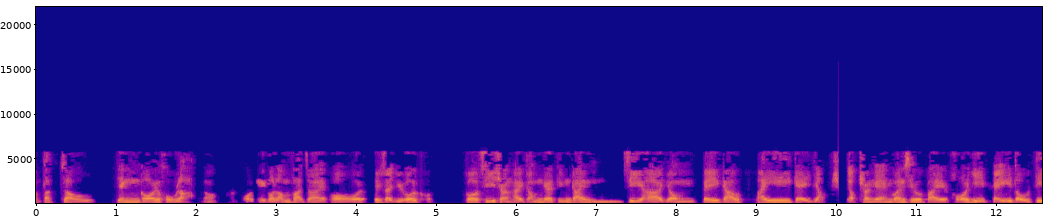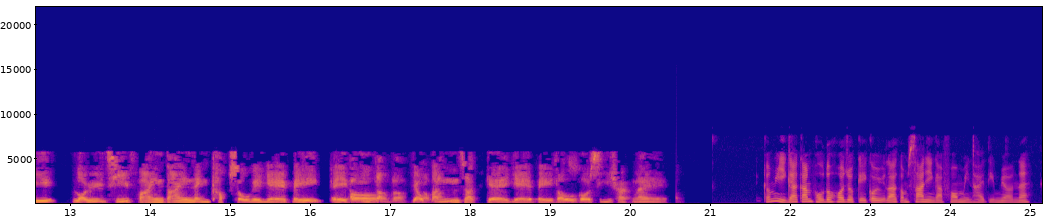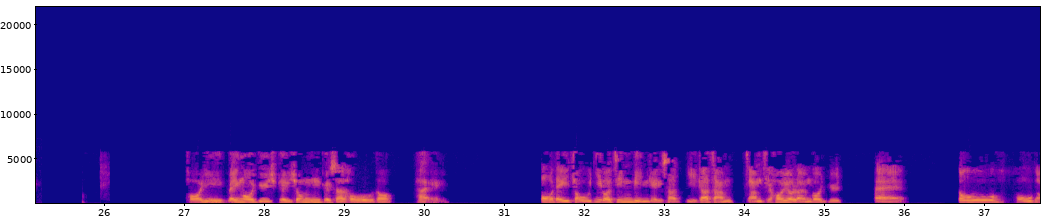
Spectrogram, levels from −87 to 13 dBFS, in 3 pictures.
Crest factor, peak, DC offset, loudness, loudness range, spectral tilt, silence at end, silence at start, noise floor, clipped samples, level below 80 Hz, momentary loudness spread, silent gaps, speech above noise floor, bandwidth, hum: 14 dB; -4 dBFS; under 0.1%; -19 LUFS; 8 LU; -6 dB/octave; 0 s; 0 s; -79 dBFS; under 0.1%; -60 dBFS; 11 LU; 10.05-10.10 s, 20.87-21.01 s, 25.22-25.72 s, 26.07-27.00 s, 30.85-31.43 s, 36.55-36.65 s; 61 dB; 7.8 kHz; none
